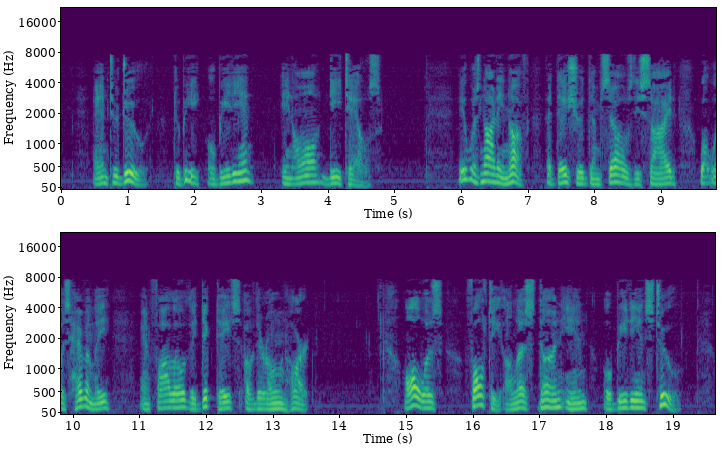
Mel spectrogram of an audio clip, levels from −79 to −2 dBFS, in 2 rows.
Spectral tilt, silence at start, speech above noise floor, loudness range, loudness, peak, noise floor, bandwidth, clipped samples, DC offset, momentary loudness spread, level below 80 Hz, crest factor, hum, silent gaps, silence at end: -5.5 dB/octave; 0.5 s; 36 dB; 4 LU; -23 LUFS; -2 dBFS; -58 dBFS; 8 kHz; under 0.1%; under 0.1%; 12 LU; -58 dBFS; 22 dB; none; none; 0.55 s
